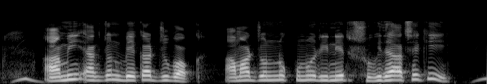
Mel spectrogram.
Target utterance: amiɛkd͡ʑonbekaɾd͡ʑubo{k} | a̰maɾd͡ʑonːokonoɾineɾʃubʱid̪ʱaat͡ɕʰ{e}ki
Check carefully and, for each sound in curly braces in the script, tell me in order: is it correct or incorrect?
correct, correct

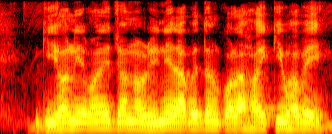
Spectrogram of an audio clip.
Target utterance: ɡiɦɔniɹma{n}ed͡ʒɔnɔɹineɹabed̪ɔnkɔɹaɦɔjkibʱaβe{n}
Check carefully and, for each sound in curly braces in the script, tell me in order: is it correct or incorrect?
correct, incorrect: none

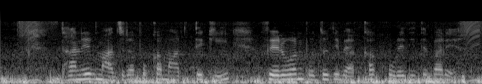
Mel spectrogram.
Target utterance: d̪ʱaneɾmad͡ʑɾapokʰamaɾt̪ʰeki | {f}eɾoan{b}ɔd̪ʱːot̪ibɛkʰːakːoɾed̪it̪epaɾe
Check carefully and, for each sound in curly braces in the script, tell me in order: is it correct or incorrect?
correct, incorrect: p

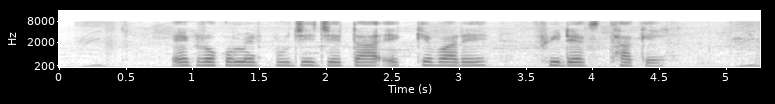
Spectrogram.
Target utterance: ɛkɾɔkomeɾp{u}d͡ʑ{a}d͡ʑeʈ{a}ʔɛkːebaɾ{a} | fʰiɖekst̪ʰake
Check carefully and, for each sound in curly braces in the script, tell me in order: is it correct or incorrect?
correct, incorrect: i, correct, incorrect: e

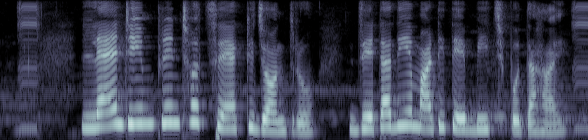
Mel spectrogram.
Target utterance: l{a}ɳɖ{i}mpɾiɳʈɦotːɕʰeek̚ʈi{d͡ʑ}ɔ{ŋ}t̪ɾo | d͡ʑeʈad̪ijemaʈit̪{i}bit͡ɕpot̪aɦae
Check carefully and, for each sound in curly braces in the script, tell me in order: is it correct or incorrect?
incorrect: ɛ, correct, correct, incorrect: n, incorrect: e

